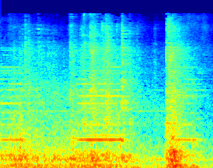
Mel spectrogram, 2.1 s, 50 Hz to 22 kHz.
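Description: Sliding passenger doors of a Berlin U-Bahn H01 train closing, with a mechanical rumble and a short high tone sounding twice. The doors end in one loud thump as the leaves meet near the end.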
